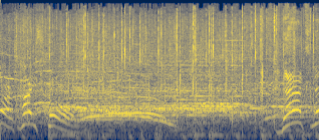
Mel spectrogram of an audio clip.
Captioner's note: cheers and applause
